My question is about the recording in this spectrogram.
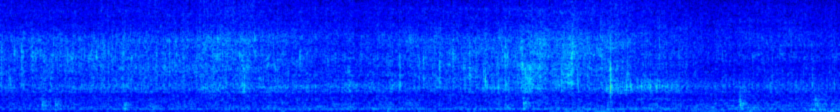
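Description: Bitter gourd slices and green chillies shallow-frying in oil in a pan: a steady sizzle with small scattered crackles, and one sharper pop about nine seconds in.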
